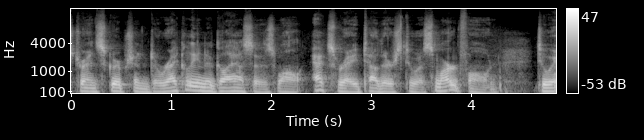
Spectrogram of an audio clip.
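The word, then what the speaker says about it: Xrai: Two companies, X-Ray, that's spelled X-R-A-I, and Xander, that's X-A-N-D-E-R, have developed live transcription software for smart glasses.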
